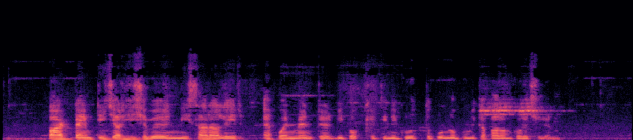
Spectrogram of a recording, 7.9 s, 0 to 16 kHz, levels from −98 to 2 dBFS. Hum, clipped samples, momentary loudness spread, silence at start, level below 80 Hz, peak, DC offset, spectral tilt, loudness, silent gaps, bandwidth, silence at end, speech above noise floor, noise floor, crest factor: none; under 0.1%; 11 LU; 0.1 s; -62 dBFS; -6 dBFS; under 0.1%; -5.5 dB/octave; -25 LUFS; none; 8.8 kHz; 0.9 s; 34 dB; -59 dBFS; 20 dB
